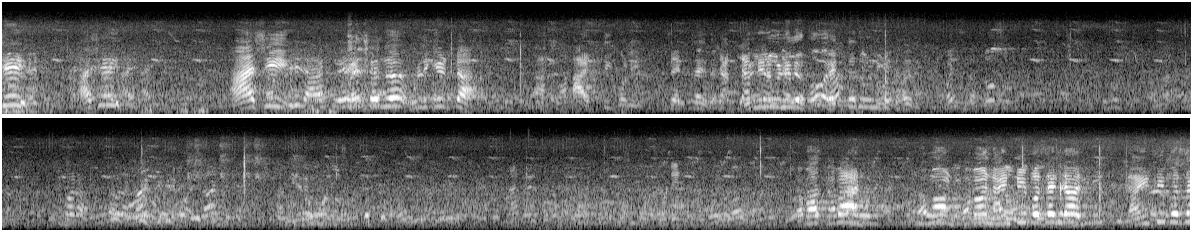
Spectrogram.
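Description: Several men talk and call out to each other outdoors at a distance.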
